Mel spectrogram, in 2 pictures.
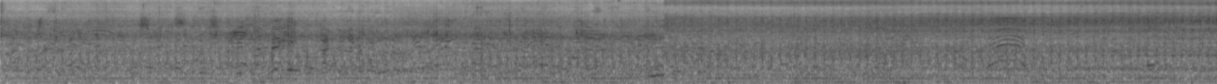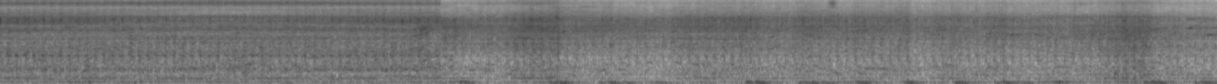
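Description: Loud, distorted amplified music and crowd noise at an outdoor festival gathering, with a steady repeating beat. About two-thirds of the way in, heavy regular low thuds take over.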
